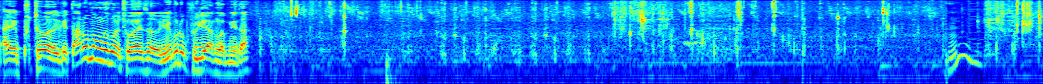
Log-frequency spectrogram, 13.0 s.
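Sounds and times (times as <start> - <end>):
person chewing: 3.4 - 13.0
wet mouth noises: 3.4 - 13.0.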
